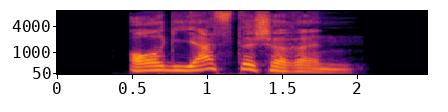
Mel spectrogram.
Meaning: inflection of orgiastisch: 1. strong genitive masculine/neuter singular comparative degree 2. weak/mixed genitive/dative all-gender singular comparative degree
- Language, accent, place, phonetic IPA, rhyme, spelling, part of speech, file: German, Germany, Berlin, [ɔʁˈɡi̯astɪʃəʁən], -astɪʃəʁən, orgiastischeren, adjective, De-orgiastischeren.ogg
